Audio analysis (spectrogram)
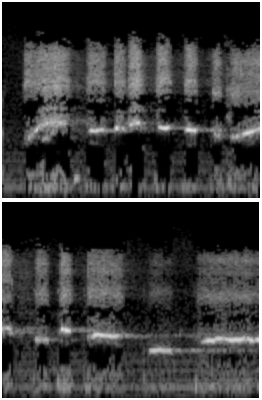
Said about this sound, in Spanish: Está ubicada en algún mar misterioso, dice Mandeville con la exactitud que lo caracteriza. El único aspecto diferencial de este sitio es que sus habitantes no hablan, sino que silban.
